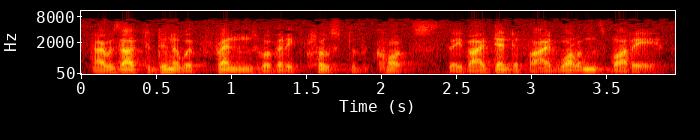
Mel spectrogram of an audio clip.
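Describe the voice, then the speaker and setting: An actor playing a composed, authoritative gentleman in a 1940s radio drama, husky-voiced, measured and questioning. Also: low-pitched. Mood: grave, controlled. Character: composed, commanding English gentleman, brisk and probing. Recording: muffled vintage radio recording.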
